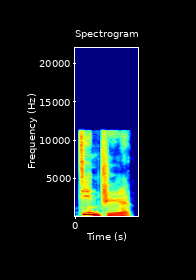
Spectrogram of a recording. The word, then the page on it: 禁止: jìn zhǐ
